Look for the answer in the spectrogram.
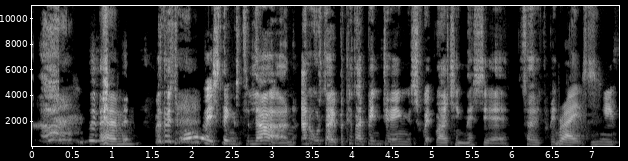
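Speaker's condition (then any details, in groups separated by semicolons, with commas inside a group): Deafness; analog hearing aids in childhood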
